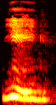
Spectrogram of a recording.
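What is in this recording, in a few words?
"jeg", Hungarian pronunciation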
